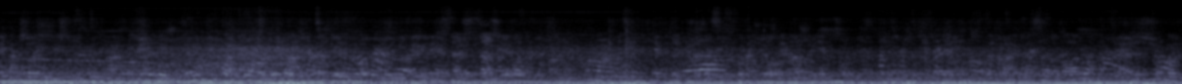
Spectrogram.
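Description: A bus engine hums steadily from inside the bus while it drives.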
